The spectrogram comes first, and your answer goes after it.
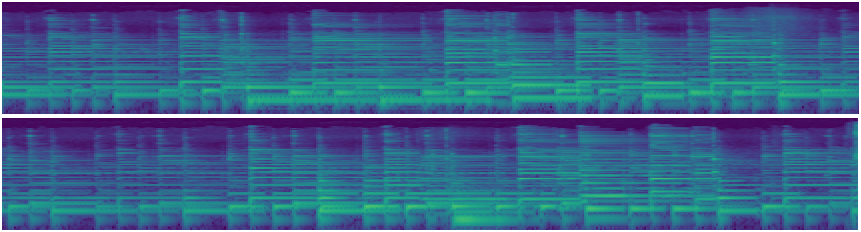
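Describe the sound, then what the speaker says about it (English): An acoustic guitar plays continuously, busy picked and strummed notes ringing together, close and clear with no voices. "The acoustic guitar sounds like this"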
